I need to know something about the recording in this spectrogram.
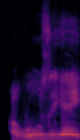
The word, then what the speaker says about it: Awuzie: Awuzie, is that how you say his name?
